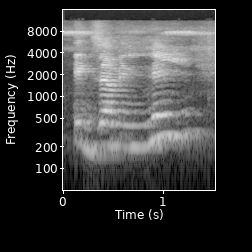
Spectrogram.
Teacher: So you will say stress is on 1, 2, 3, 4th syllable. Stress is on the 4th syllable.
